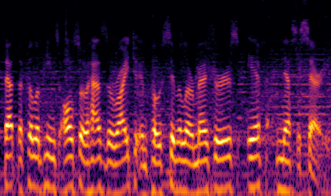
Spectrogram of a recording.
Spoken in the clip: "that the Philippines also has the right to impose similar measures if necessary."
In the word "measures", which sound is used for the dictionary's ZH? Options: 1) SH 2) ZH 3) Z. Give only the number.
2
